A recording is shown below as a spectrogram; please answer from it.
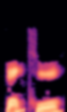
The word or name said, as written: Wang Po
